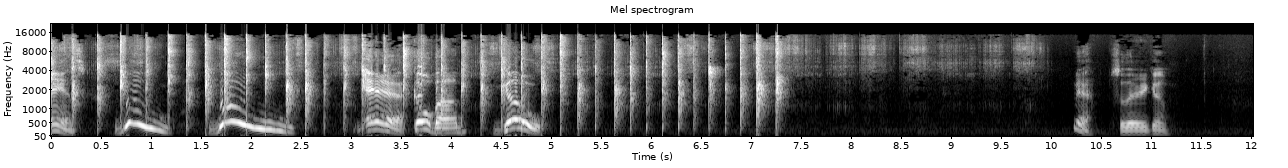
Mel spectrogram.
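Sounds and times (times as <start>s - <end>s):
fast hand clapping: 0.0s - 7.5s
small servos whirring: 7.2s - 10.1s.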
